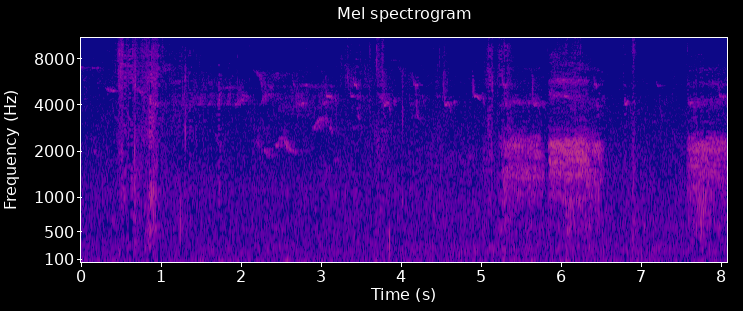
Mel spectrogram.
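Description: Outdoor birdsong: small birds chirping faintly in the first half, then three louder, harsh calls in the second half.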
